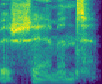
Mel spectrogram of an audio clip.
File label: defeat, de; Cookie Run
